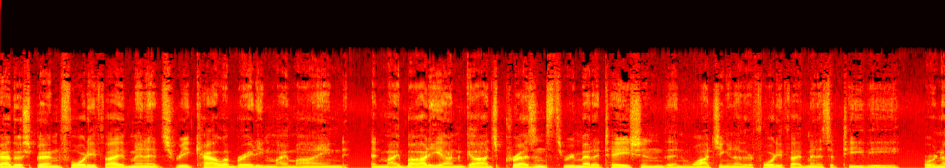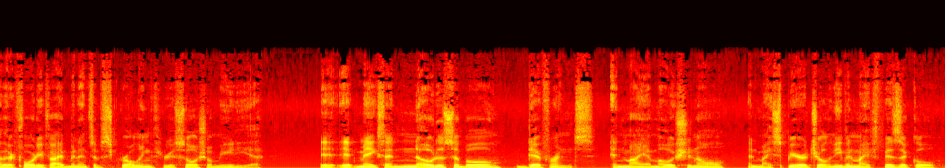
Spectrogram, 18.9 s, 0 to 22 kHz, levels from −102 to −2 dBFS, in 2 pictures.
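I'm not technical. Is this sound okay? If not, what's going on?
No. A steady, raspy mains buzz runs throughout the speech, caused by electrical interference from the 50 Hz power supply leaking into the recording.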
